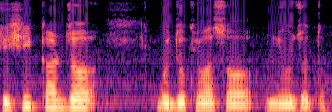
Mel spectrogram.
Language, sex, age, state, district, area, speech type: Assamese, male, 18-30, Assam, Sonitpur, urban, spontaneous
